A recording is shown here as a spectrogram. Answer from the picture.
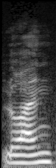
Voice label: "luan2", Chinese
